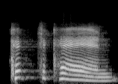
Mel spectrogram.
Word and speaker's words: Ketchikan: Ketchikan for the week.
